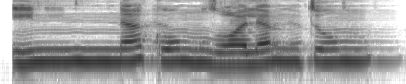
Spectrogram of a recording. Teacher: میم ساکن کے بعد تا کا حرف آ گیا، یہاں پر بھی اظہار کیا جائے گا، میم پہ غنہ نہیں کرنا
